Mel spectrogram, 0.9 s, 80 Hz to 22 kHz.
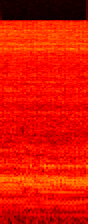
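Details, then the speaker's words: Steady mechanical hum of a portable suction machine switched on at 120 mmHg, tested by covering the valve to change the sound, during a simulated nurse OSCE nasopharyngeal suctioning training demonstration. "now once you switch on so I shouldn't put the finger on the valve at but you can test it see the sound change"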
